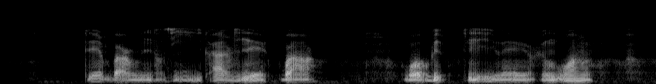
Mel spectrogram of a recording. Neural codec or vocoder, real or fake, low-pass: autoencoder, 44.1 kHz, a latent of 192 numbers a frame, MeloTTS; fake; 5.4 kHz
